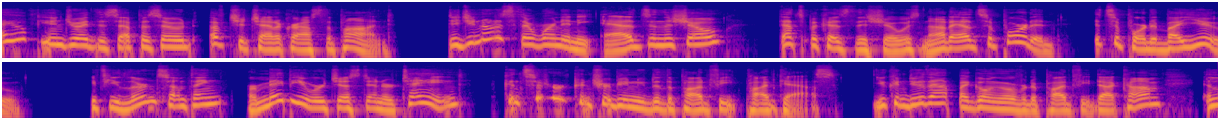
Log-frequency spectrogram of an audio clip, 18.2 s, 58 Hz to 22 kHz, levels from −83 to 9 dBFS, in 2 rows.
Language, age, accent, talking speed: English, 50-69, American, 195 wpm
